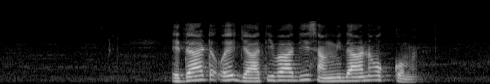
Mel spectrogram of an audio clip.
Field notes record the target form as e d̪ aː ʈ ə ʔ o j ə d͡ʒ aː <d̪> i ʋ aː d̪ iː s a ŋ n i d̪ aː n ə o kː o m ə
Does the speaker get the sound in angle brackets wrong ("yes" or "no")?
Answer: yes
